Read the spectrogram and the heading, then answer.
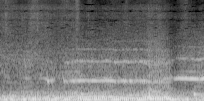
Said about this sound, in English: You hear the side by the tires screaming. It drifts! It really does!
